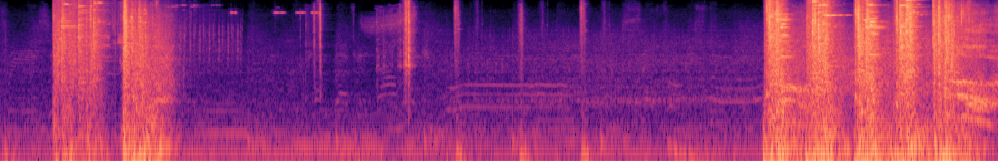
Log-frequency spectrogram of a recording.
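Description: Bursts of gunfire in the RoboCop: Rogue City video game, a loud volley at the start and a heavier rapid string of shots at the end, with a quieter stretch of thuds and game sounds between.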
